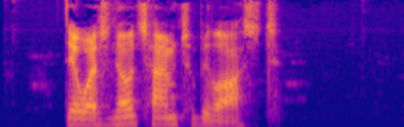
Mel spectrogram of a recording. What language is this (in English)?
English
